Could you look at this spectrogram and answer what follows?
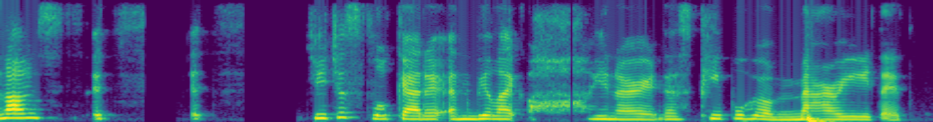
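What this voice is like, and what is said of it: Usual voice. Nothing is said of it.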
